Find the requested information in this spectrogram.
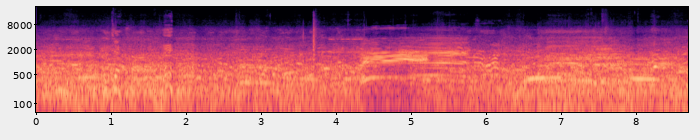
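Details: Sahiwal cattle at a crowded cattle market in Bogura, Bangladesh, on 19 August 2024, where a farmer is buying a bull calf. A drawn-out, rising-then-falling harmonic moo lasts more than a second amid steady crowd chatter, with shorter lowing from other cattle.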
